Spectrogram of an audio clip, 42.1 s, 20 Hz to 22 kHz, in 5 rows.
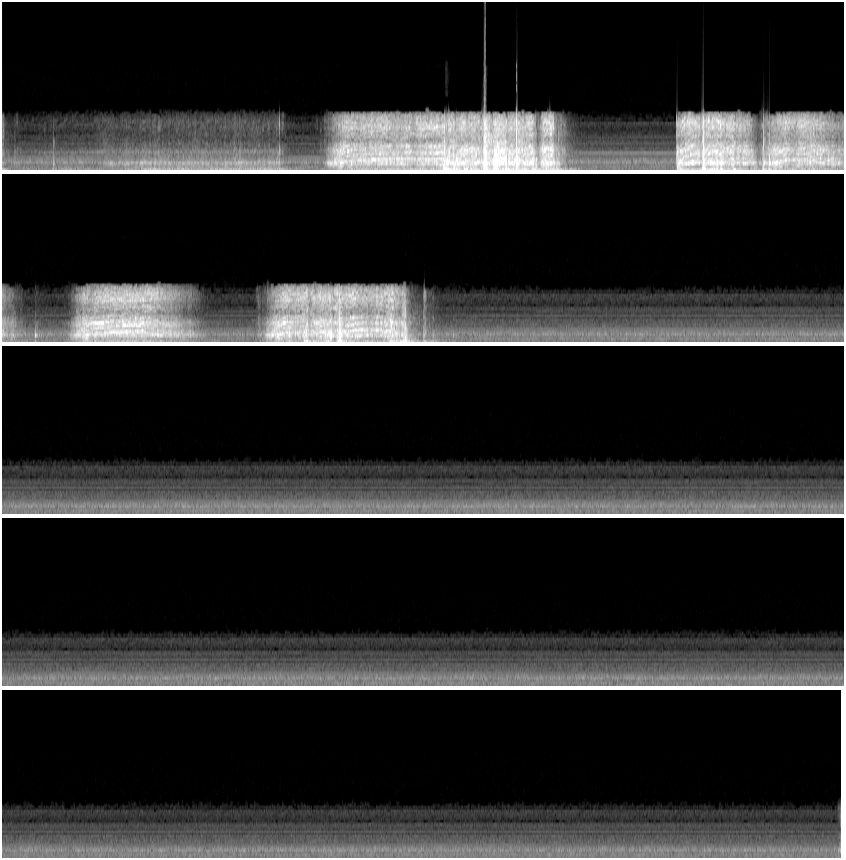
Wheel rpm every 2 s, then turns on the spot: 20, 60, 150, 90, 70, 80, 40, 0, 0, 0, 0, 0, 0, 0, 0, 0, 0, 0, 0, 0, 10.
0-2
